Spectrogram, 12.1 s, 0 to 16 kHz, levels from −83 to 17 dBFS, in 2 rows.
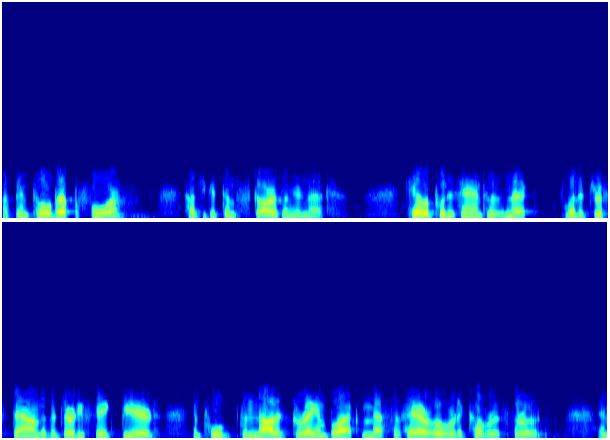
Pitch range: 110-125 Hz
